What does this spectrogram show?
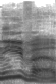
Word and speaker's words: Neeva: sad for me neither is that how you pronounce it yes and neither there would be Google competitor is shutting down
